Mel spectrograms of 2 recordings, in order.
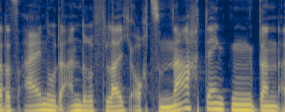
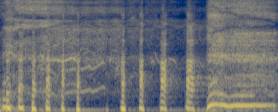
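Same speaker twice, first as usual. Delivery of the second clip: high laugh; 11 semitones higher than usual. Real, not acted. Laughing at Vader impression.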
